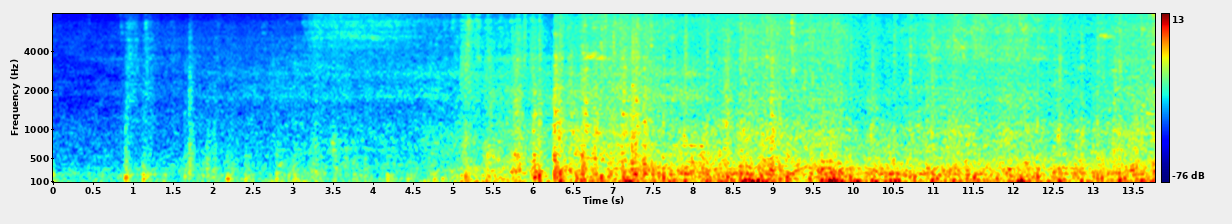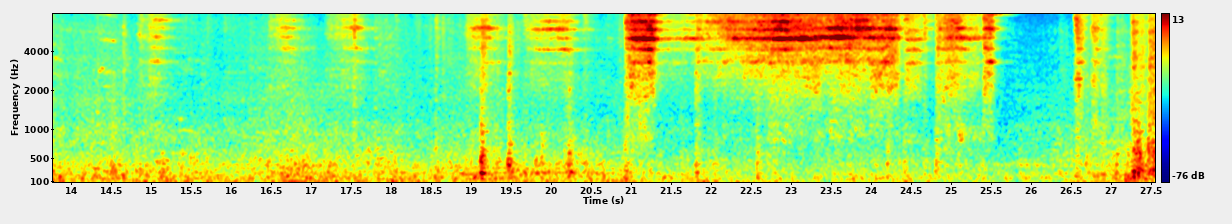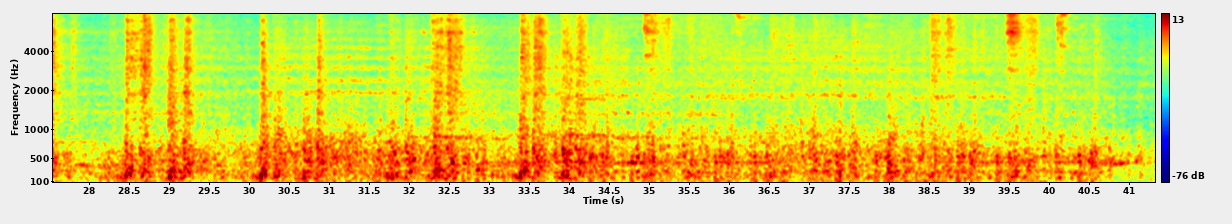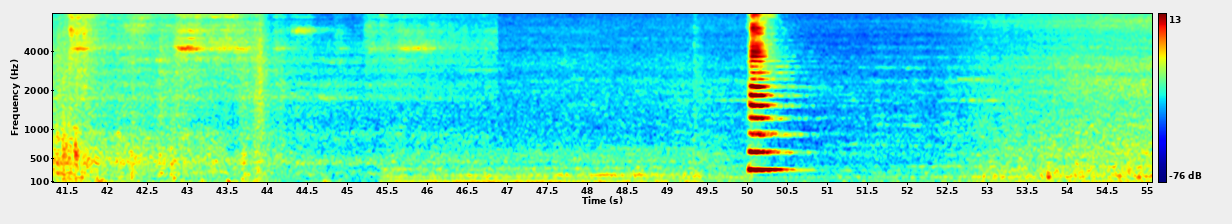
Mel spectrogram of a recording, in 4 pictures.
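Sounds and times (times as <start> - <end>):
train rumbling past: 0.0 - 55.0
high wheel squeal: 42.8 - 46.8.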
